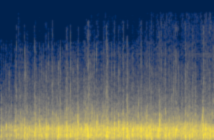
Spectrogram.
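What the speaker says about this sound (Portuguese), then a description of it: "uma salva de palmas aos nossos irmãos aqui" Church congregation clapping together, a brisk, steady round of many hands applauding for a few seconds, moderately loud and unbroken.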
